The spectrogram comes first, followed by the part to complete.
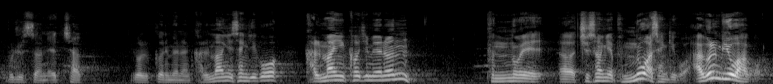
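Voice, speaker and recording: A male pastor preaching a sermon in a church, swinging from hushed asides to loud exclamations. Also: on the high side, sing-song, a little fast. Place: church sanctuary. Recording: long reverb of a church hall.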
